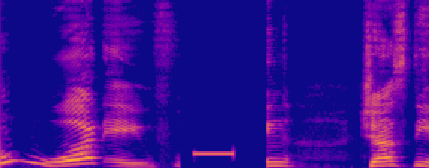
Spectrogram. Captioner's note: beep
